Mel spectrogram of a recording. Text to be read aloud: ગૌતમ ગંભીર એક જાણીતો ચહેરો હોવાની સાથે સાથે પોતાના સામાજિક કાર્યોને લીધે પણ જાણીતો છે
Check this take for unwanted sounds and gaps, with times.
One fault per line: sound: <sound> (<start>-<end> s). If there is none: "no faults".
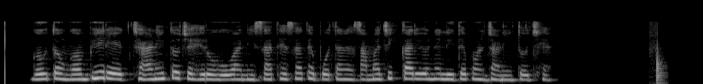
sound: thud (6.5-6.7 s)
